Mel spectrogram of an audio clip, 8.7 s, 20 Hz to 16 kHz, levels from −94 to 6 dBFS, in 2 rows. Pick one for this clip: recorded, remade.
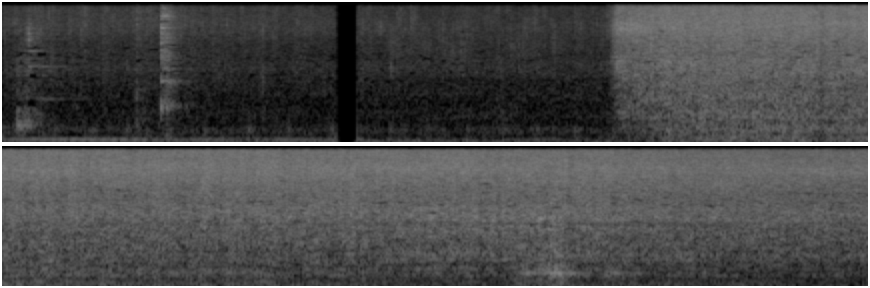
recorded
